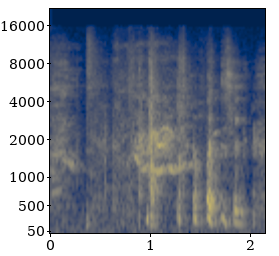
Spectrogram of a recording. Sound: laughs

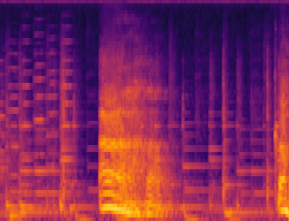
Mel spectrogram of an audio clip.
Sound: grunts

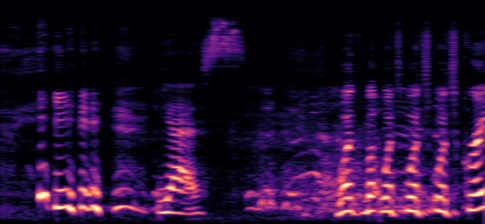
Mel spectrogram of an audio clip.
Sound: laughter

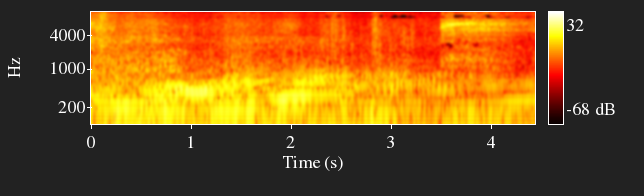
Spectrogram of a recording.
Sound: engine roars

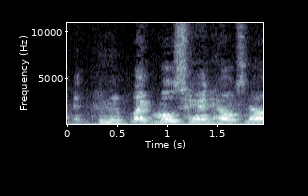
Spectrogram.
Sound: sounds of agreement

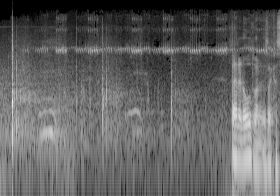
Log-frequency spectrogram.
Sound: sound of crickets

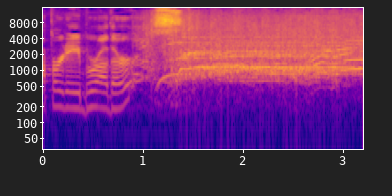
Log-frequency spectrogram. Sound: audience cheering and applauding

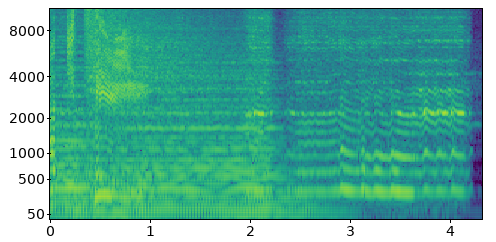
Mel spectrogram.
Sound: afraid buzz

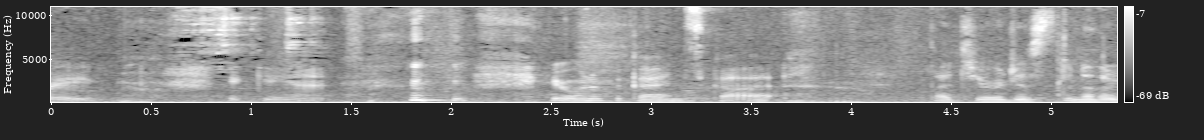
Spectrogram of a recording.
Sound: giggling

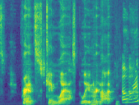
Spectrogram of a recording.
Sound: chuckles

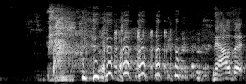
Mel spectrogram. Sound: people laughing

